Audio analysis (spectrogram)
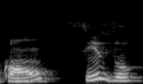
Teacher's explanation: ele é um som nasal, então ele tá assim, contínuo, para a gente saber que a pronúncia tem que ser nasal, então conciso. · no final termina com U, não termina com O, diferente da escrita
